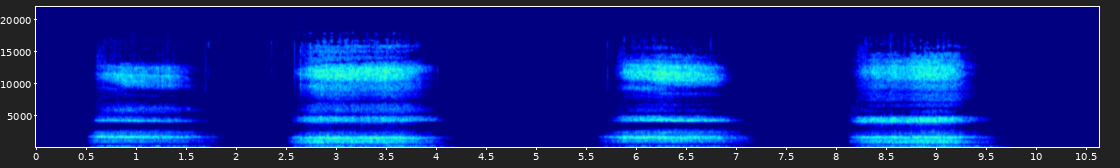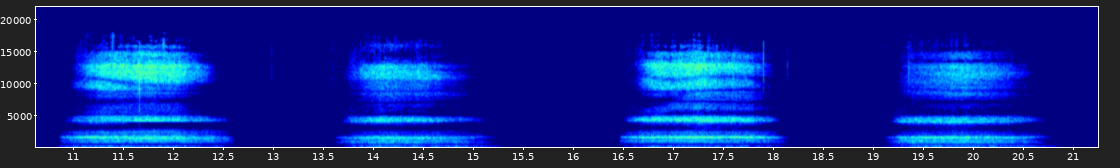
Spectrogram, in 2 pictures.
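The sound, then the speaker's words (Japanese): A person breathes slowly and audibly, with eight even, breathy exhalations about two and a half seconds apart and silence between them, and no other sound. “罰として、罵倒いたしません。私の呼吸音でも聞いていなさい。”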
